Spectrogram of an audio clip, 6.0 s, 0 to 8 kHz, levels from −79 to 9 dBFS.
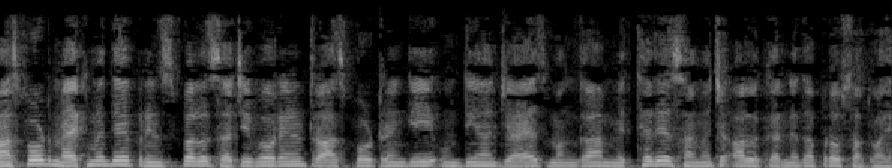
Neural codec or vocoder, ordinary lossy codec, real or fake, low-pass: none; AAC, 32 kbps; real; 7.2 kHz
